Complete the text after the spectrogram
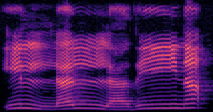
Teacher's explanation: دیکھیے ذین جو ہو رہا ہے، زی کو کھینچ رہے ایک الف کے باقدر اور نا کو نہیں کھینچ رہے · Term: یا مدہ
